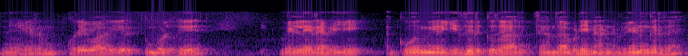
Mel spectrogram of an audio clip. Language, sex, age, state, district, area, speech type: Tamil, male, 60+, Tamil Nadu, Tiruppur, rural, spontaneous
